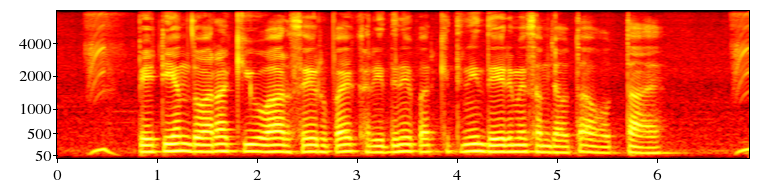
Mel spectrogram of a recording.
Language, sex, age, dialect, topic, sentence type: Hindi, male, 18-24, Awadhi Bundeli, banking, question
